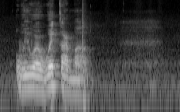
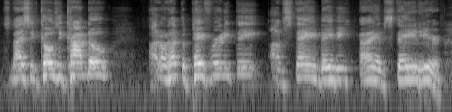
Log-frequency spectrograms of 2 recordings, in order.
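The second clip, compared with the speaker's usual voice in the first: higher, louder mock voice of a stubborn baby; baby refusing to come out; 8 semitones higher, 4 dB louder than usual. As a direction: play a cosy unborn baby who won't budge. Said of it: "Atlas was like".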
